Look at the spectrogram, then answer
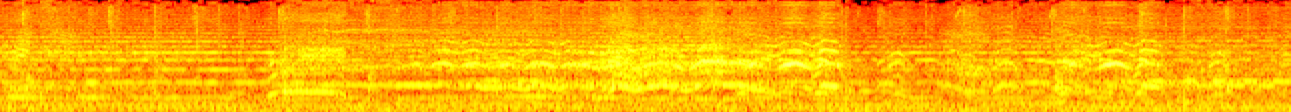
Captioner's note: native Americans give war cries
